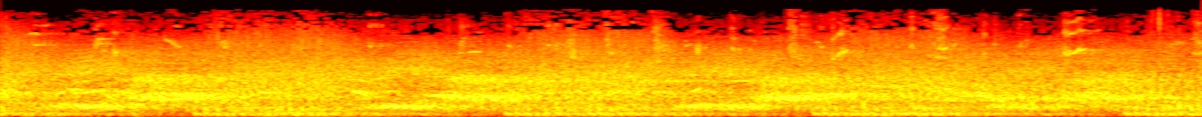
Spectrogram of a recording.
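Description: Basketball game sound in an arena: the ball dribbled on the hardwood court and sneakers squeaking in short, high chirps, over a steady murmur of crowd voices.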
